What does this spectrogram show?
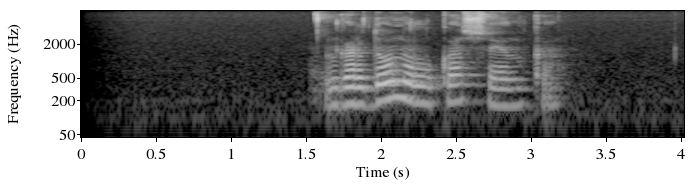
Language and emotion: Russian, neutral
